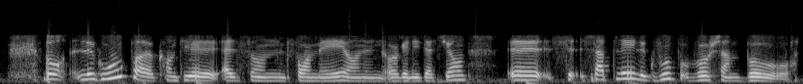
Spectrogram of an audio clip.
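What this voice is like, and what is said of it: Speaks French with a foreign accent. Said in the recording (French): “c'est un délicieux accent que nous avons ce matin”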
